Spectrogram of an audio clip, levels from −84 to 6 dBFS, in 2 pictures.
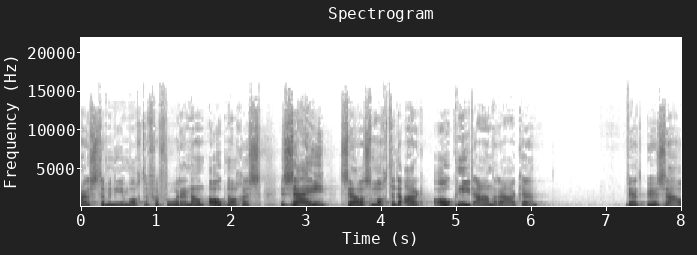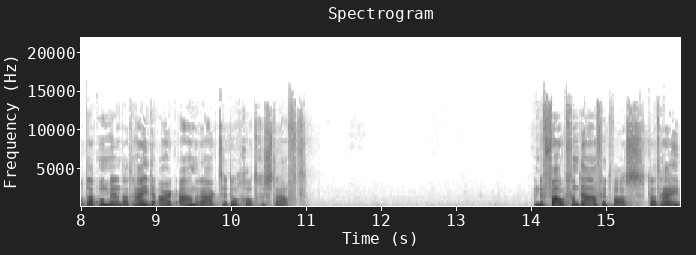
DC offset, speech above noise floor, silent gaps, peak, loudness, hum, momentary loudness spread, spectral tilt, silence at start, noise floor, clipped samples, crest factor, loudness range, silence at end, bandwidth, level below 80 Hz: under 0.1%; 45 dB; none; -2 dBFS; -22 LUFS; none; 11 LU; -5.5 dB/octave; 0 s; -67 dBFS; under 0.1%; 22 dB; 12 LU; 0 s; 15.5 kHz; -64 dBFS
